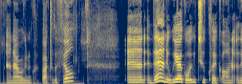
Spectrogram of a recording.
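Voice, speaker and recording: Using a normal speaking voice, a woman speaks at a fairly high pitch, keeping a moderate pace and ordinary pitch variation. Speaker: graphic design tutor. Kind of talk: tutorial.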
